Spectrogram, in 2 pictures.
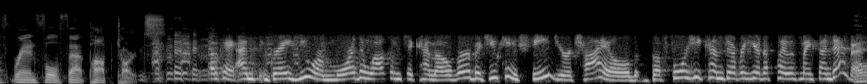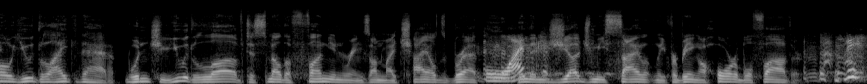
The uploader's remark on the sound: Phone Tap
